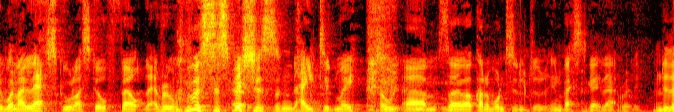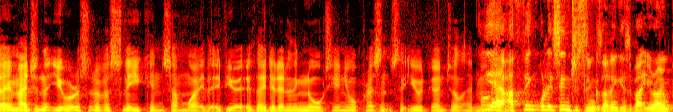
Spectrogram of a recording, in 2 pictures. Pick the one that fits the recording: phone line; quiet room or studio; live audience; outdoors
live audience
